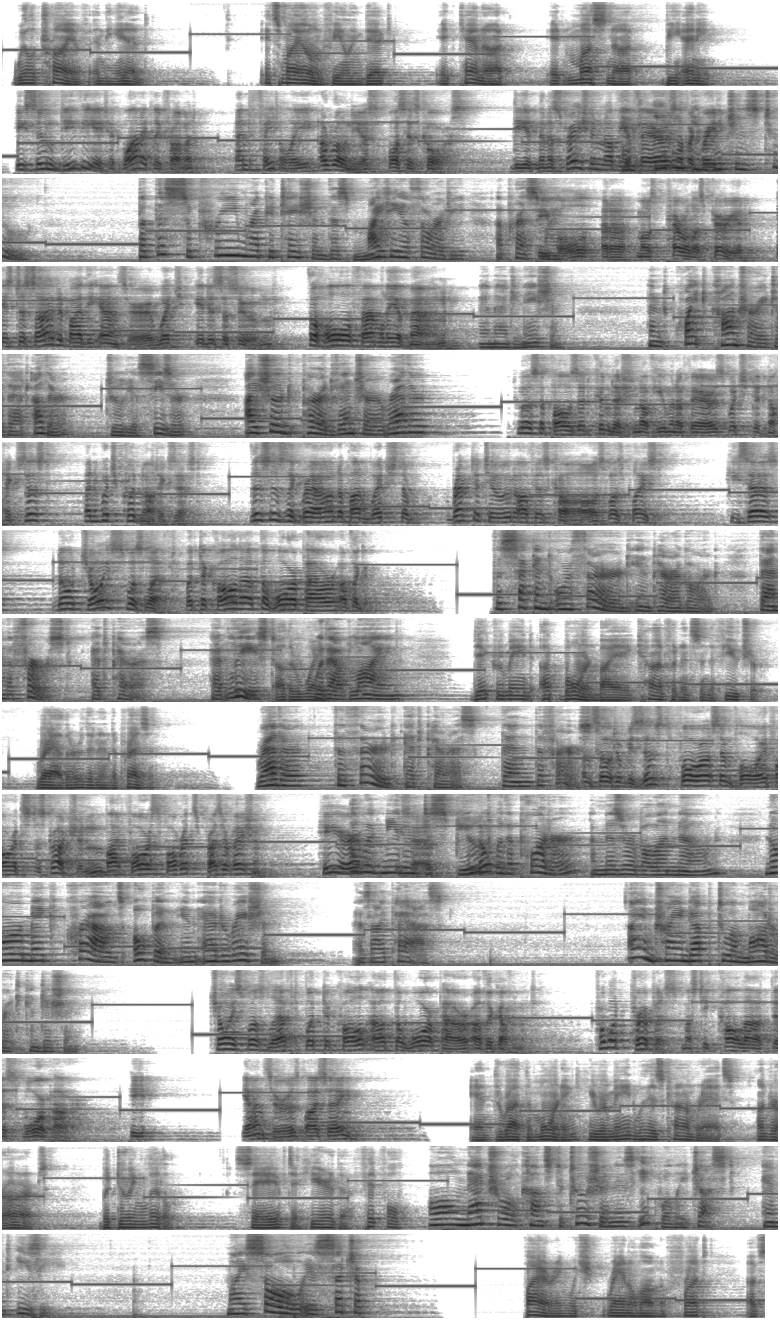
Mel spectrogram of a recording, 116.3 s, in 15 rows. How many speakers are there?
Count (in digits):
3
